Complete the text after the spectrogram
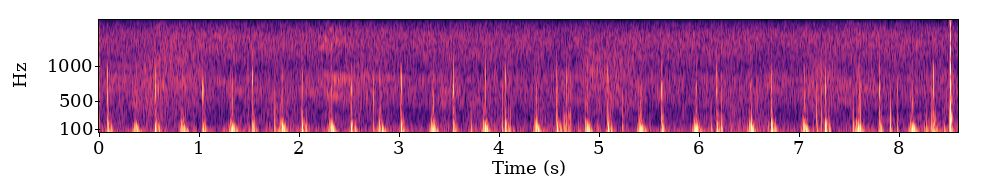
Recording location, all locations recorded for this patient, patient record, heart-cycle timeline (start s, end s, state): aortic valve (AV)
aortic valve (AV)+pulmonary valve (PV)+tricuspid valve (TV)+mitral valve (MV)
#Age: Child
#Sex: Male
#Height: 122.0 cm
#Weight: 28.1 kg
#Pregnancy status: False
#Murmur: Absent
#Murmur locations: nan
#Most audible location: nan
#Systolic murmur timing: nan
#Systolic murmur shape: nan
#Systolic murmur grading: nan
#Systolic murmur pitch: nan
#Systolic murmur quality: nan
#Diastolic murmur timing: nan
#Diastolic murmur shape: nan
#Diastolic murmur grading: nan
#Diastolic murmur pitch: nan
#Diastolic murmur quality: nan
#Outcome: Normal
#Campaign: 2015 screening campaign
0.00	0.31	unannotated
0.31	0.44	S1
0.44	0.52	systole
0.52	0.64	S2
0.64	0.80	diastole
0.80	0.92	S1
0.92	1.00	systole
1.00	1.12	S2
1.12	1.30	diastole
1.30	1.44	S1
1.44	1.50	systole
1.50	1.60	S2
1.60	1.76	diastole
1.76	1.90	S1
1.90	2.00	systole
2.00	2.14	S2
2.14	2.30	diastole
2.30	2.42	S1
2.42	2.50	systole
2.50	2.60	S2
2.60	2.76	diastole
2.76	2.90	S1
2.90	3.00	systole
3.00	3.10	S2
3.10	3.30	diastole
3.30	3.44	S1
3.44	3.52	systole
3.52	3.62	S2
3.62	3.84	diastole
3.84	3.96	S1
3.96	4.04	systole
4.04	4.18	S2
4.18	4.36	diastole
4.36	4.48	S1
4.48	4.56	systole
4.56	4.70	S2
4.70	4.88	diastole
4.88	4.98	S1
4.98	5.06	systole
5.06	5.20	S2
5.20	5.40	diastole
5.40	5.52	S1
5.52	5.62	systole
5.62	5.72	S2
5.72	5.94	diastole
5.94	6.08	S1
6.08	6.16	systole
6.16	6.28	S2
6.28	6.48	diastole
6.48	6.62	S1
6.62	6.70	systole
6.70	6.82	S2
6.82	7.02	diastole
7.02	7.16	S1
7.16	7.24	systole
7.24	7.36	S2
7.36	7.56	diastole
7.56	7.70	S1
7.70	7.78	systole
7.78	7.88	S2
7.88	8.09	diastole
8.09	8.21	S1
8.21	8.59	unannotated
